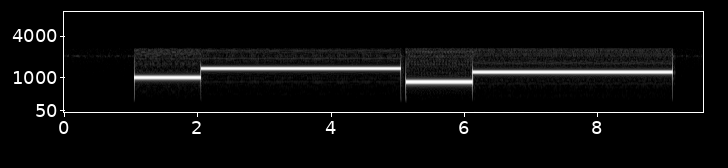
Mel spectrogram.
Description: Two-tone page, heard as a one-second tone, then a three-second tone, about 1010 then 1430 Hz, about 830 then 1250 Hz, with noise. It is heard from 1.0 to 9.1 s.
